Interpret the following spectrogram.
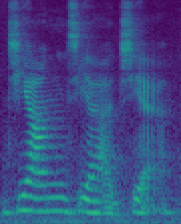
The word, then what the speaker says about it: Zhangjiajie: Like, it's spelled Zhangjiajie, and it's Jiangjiajie.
